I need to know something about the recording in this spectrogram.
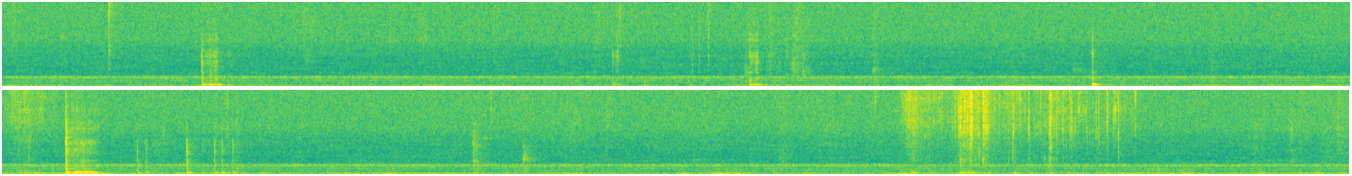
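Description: Quiet room with a steady faint high hum and a few scattered small clicks and light knocks, the loudest knock a little past the middle. A short cluster of crackly clicks comes near the end.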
